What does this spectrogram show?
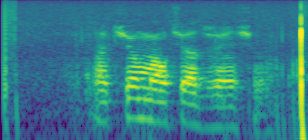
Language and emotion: Russian, sad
